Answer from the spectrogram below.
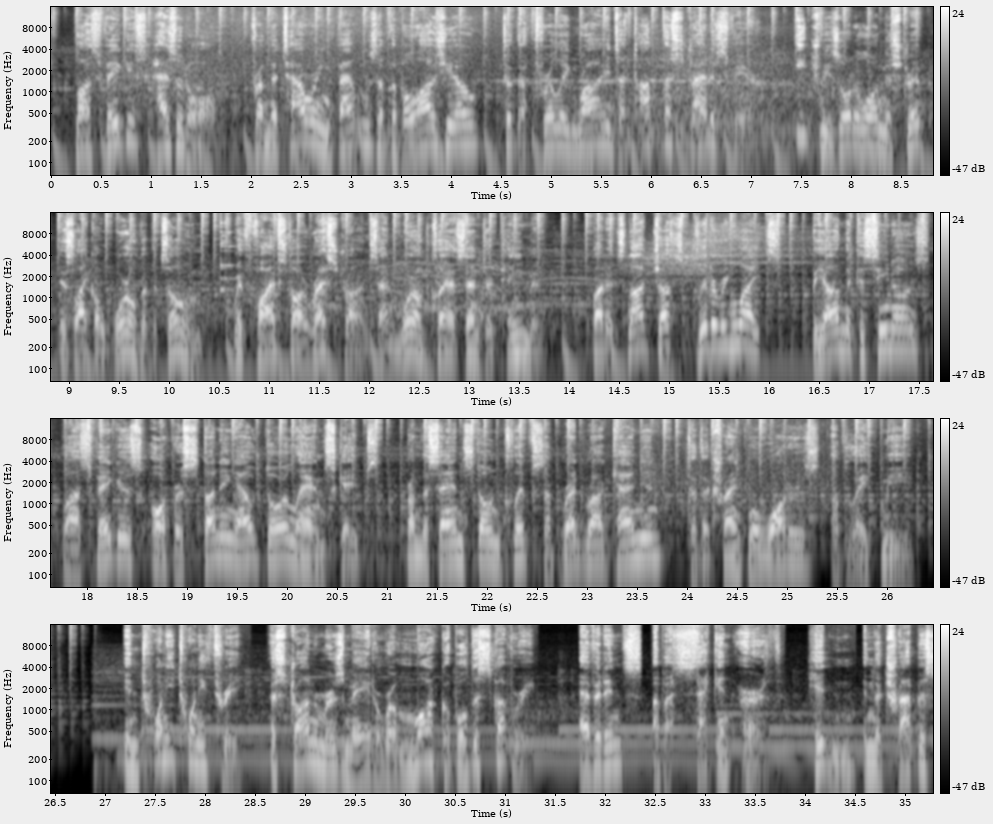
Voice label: Narration; I'm a warm, friendly voice with a deep, resonant tone and a calm, confident delivery.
